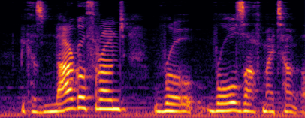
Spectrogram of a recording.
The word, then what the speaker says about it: Nargothrond: I struggle to say Nargothrond instead of Nargothrond, because Nargothrond rolls off my tongue a lot easier.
